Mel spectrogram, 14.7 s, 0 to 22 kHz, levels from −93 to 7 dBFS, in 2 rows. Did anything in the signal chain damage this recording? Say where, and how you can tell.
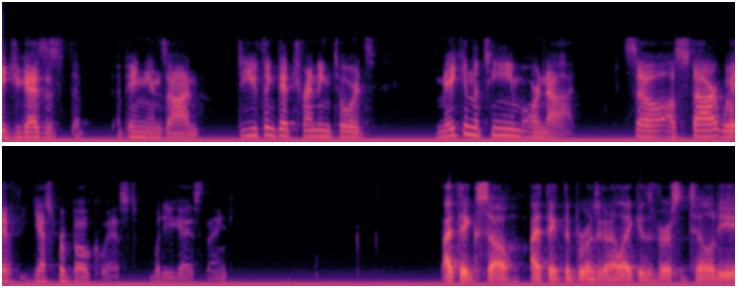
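Yes. A steady low tone at 60 Hz sits under the speech for the whole clip, with some low harmonics above it. It is loud, only about 10 dB below the speech, so it fills every pause. This is mains hum, picked up in the analogue wiring. A ground loop or a nearby transformer is coupling the power line into the signal before conversion, and the hum rides along unchanged through everything downstream.

Right after "I'll start", from 7.25 to 7.42 s, the speech turns briefly buzzy and smeared. Short stretches sound held or repeated rather than spoken, and there is a slight warble as normal audio returns. This is concealed Bluetooth headset packet loss on the wireless link between headset and phone. About 112 ms of audio went missing, scattered across 165 ms, with the longest gap 30 ms. The receiver filled each gap by repeating the closest-matching piece of the waveform just before it.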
